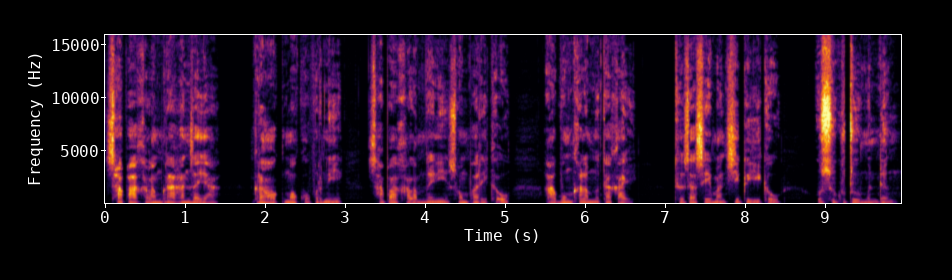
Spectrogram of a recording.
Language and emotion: Bodo, fearful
